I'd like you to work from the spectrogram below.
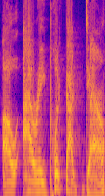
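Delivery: slowly stretched-out outburst. Imagining Hagrid catching Harry in the act: Hagrid voice. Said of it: "I can just imagine him just being like".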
